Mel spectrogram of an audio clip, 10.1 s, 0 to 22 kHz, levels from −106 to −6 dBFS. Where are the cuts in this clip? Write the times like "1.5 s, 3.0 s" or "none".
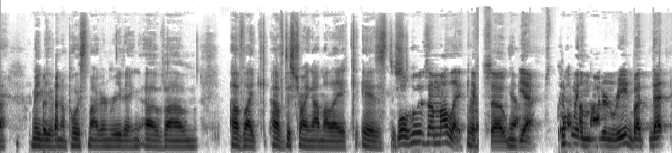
7.1 s, 8.7 s

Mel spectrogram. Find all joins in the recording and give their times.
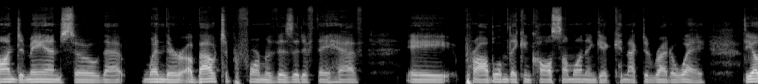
none

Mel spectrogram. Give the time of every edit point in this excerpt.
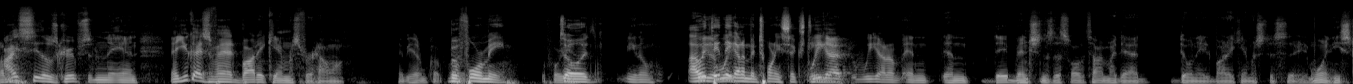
none

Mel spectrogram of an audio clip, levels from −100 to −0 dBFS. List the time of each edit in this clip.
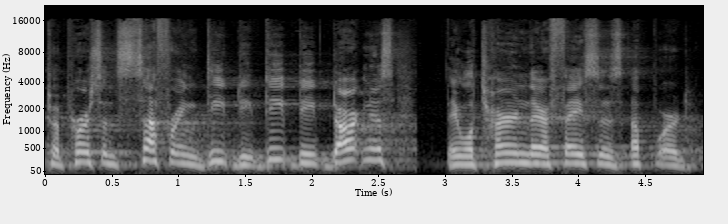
2.8 s

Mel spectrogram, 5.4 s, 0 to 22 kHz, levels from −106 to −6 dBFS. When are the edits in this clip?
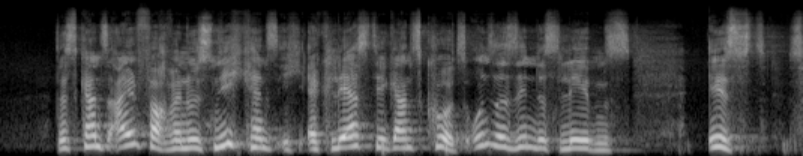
none

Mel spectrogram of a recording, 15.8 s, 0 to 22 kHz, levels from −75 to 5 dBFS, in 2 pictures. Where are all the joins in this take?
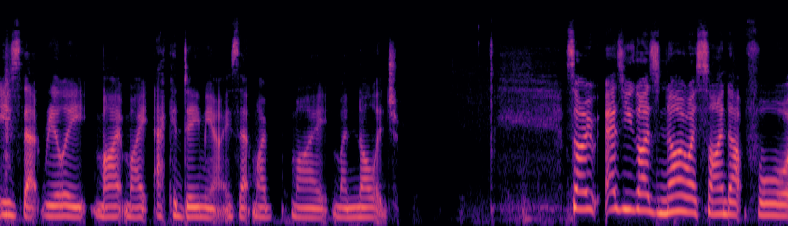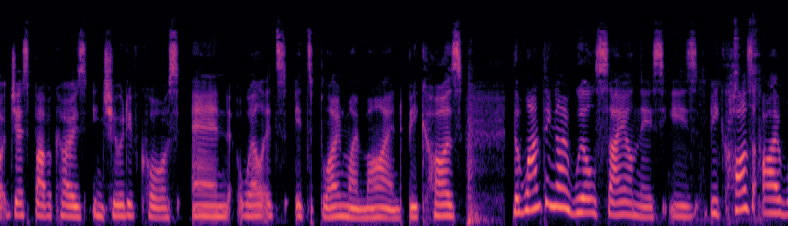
12.9 s

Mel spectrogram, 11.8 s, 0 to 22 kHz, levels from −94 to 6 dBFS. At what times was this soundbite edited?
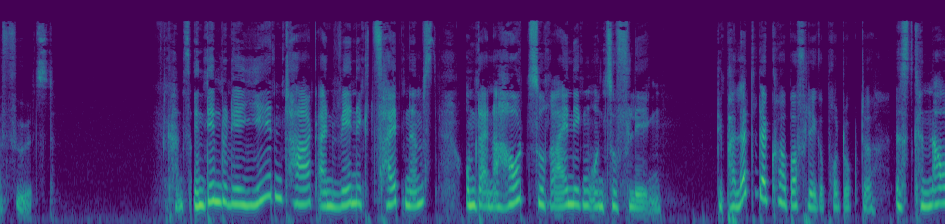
2.4 s, 8.8 s

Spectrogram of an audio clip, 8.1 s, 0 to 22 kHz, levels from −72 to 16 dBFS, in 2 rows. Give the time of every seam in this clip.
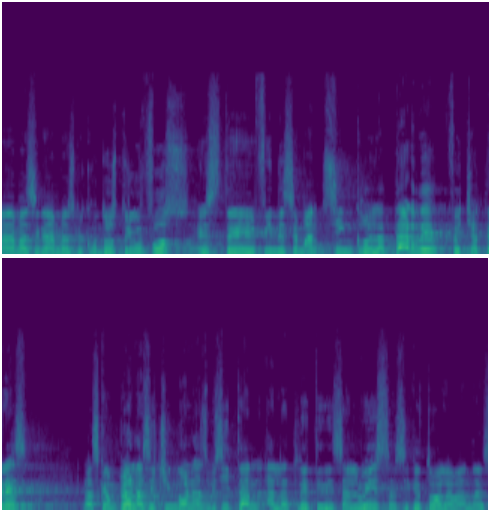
2.6 s

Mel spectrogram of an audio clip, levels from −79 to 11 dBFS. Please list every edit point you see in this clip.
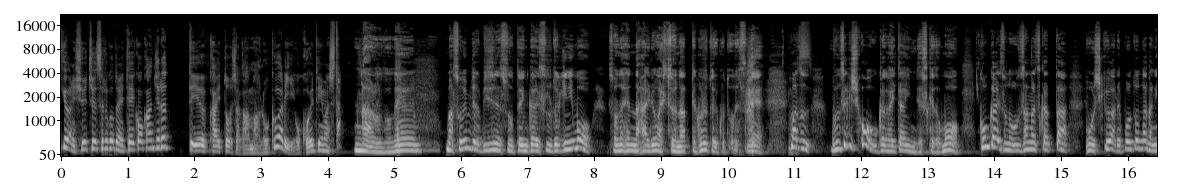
10.9 s

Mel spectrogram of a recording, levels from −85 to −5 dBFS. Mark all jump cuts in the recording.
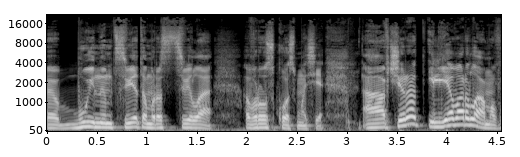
none

